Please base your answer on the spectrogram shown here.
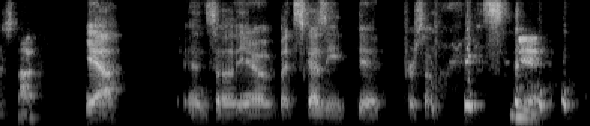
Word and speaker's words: SCSI: They were like, it was supposed to be sexy, but it never stuck. Yeah. And so, but Scuzzy did for some reason.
